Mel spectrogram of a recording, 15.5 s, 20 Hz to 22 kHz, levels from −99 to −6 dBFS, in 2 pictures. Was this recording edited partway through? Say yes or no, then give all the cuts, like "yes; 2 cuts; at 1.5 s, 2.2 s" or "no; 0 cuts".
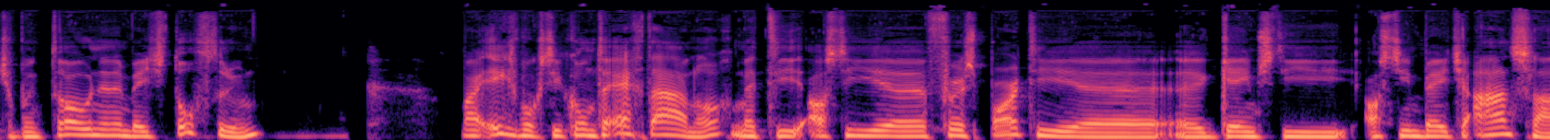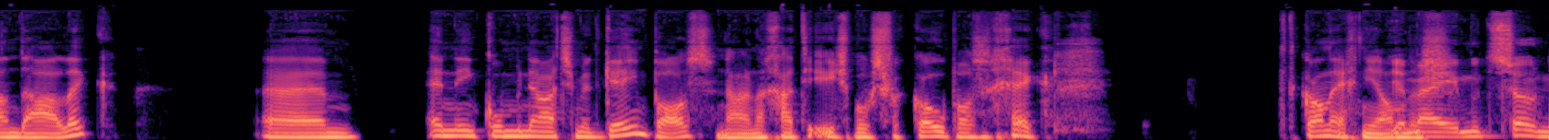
no; 0 cuts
